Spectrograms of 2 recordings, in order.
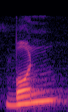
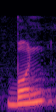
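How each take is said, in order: The two takes are said the same way.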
